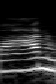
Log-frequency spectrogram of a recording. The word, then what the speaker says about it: วาฬ: คำ กัน เลย นะ คำ แรก คือ คำ ว่า วาฬ วาฬ ตัว นี้ จะ กด ด้วย รอย จุฬา ซึ่ง อยู่ ใน มาตรา ก้น ก็ เพราะ อะไร เพราะ ออก เสียง ไหม มี หนู เป็น ตัว สะกด นั่น เอง นะ คะ ดู สังเกต อยู่ ที่ การ เขียน คำ อ่าน นะ เห็น ไหม เหมือน มี นอ หนู เป็น ตัว สะกด นะ คะ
